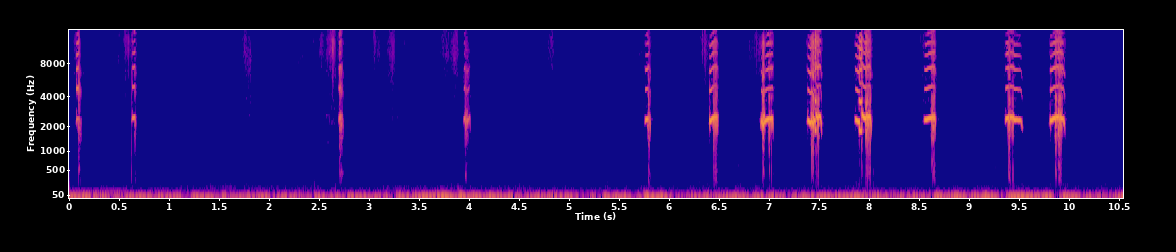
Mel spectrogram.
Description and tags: Squeaks of pet - manual rat.
Mono.
Microphone: Pro Audio VT-7
ADC: M-Audio Fast Track Ultra 8R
